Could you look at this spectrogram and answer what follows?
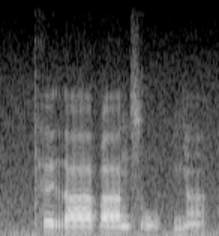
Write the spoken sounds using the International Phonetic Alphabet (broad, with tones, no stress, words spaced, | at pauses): pʰɛ˦raː˦ ɓaː˦ŋso˨ | ɲã˨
